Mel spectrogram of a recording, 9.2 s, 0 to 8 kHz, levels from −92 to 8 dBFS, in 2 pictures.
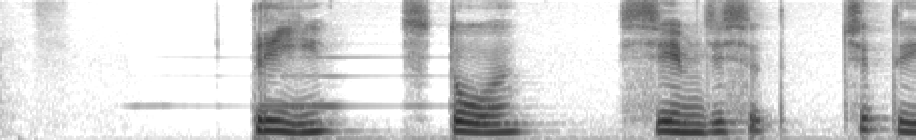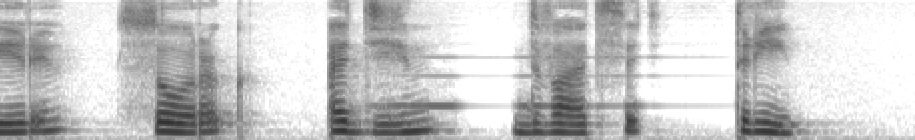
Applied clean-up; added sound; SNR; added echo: neural mask model RNNoise.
